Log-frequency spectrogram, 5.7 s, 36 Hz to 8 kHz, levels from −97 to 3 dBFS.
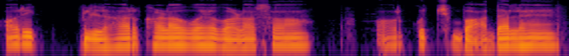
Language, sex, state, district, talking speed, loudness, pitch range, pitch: Hindi, male, Maharashtra, Aurangabad, 115 wpm, -30 LUFS, 100-110 Hz, 105 Hz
